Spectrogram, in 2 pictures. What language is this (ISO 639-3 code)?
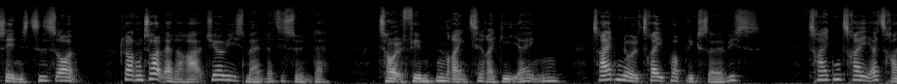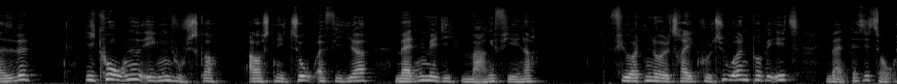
dan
